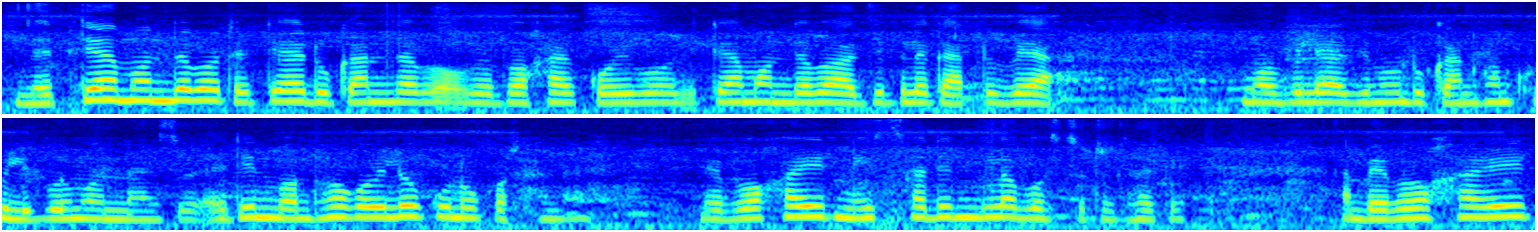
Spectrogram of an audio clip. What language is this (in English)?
Assamese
